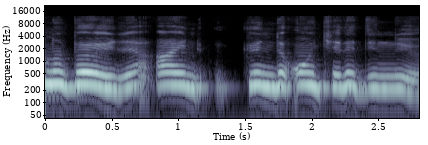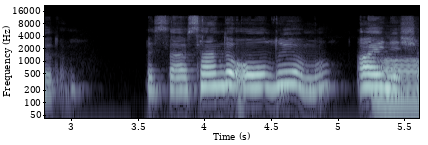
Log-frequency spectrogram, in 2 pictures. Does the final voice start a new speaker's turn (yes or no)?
yes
